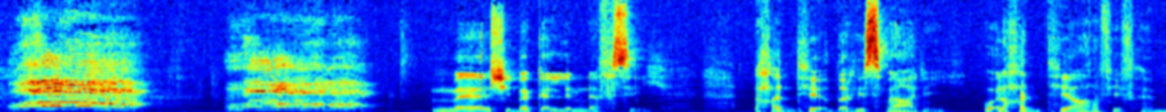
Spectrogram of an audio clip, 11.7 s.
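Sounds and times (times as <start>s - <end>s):
young goat kid bleating: 0.0s - 1.6s, 2.2s - 3.8s
speech: 4.3s - 6.7s, 7.6s - 11.6s.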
